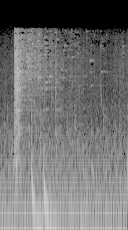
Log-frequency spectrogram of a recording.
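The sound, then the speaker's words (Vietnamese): Glass shattering: one sharp, loud burst of breaking glass near the start, followed by fainter scattered sounds as the fragments settle. “Thủy tinh trước mặt Tô Bạch trực tiếp vỡ nát.”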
